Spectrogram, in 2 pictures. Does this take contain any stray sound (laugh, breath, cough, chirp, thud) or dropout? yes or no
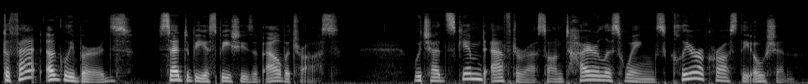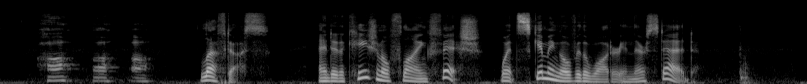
yes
